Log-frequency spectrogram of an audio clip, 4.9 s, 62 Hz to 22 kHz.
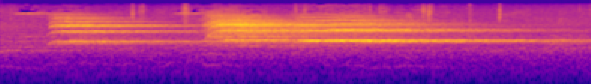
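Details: Belugas Gray, Nana and Mirai during a training session at Port of Nagoya Public Aquarium on 10 February 2024. Steady, harmonic-rich whistled tones hold level, then step up in pitch after nearly two seconds and sustain to the end.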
